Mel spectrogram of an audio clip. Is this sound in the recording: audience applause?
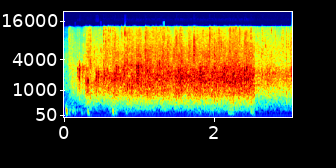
yes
